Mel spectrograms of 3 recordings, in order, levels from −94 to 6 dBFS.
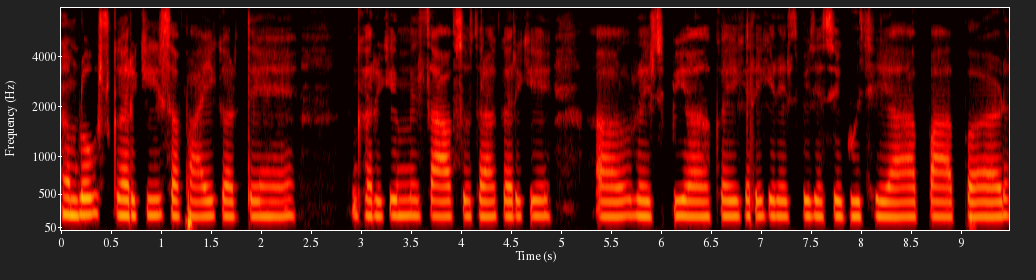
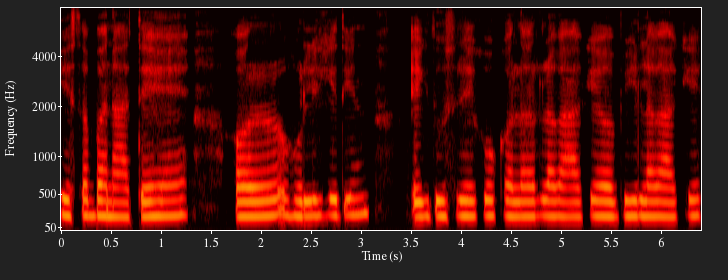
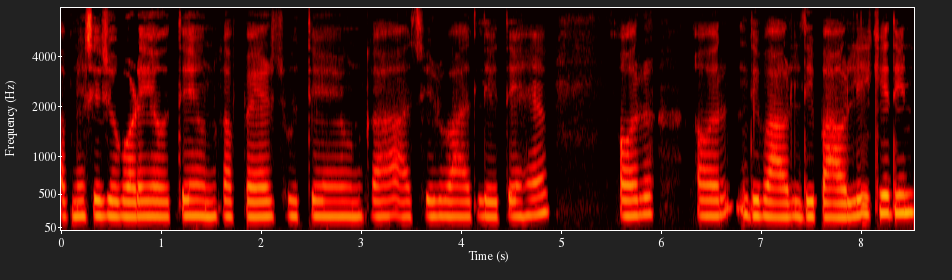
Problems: constant background noise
